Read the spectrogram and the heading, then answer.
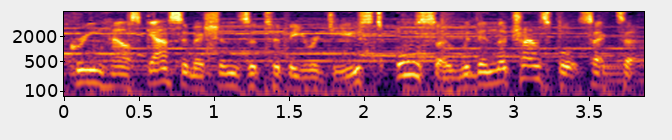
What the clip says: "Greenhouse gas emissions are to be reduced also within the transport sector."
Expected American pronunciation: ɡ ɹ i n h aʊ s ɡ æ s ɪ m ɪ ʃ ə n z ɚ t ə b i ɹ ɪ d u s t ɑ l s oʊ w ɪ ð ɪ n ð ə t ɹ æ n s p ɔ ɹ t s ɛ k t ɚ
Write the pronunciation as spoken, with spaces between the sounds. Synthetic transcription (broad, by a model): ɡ ɹ i n h aʊ s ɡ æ s ɪ m ɪ ʃ ə n z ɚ t ə b i ɹ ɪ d u s t ɑ l s oʊ w ɪ ð ɪ n ð ə t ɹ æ n s p ɔ t s ɛ k t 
